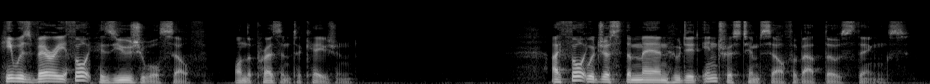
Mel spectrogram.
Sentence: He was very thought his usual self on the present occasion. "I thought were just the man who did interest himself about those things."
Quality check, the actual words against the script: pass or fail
pass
